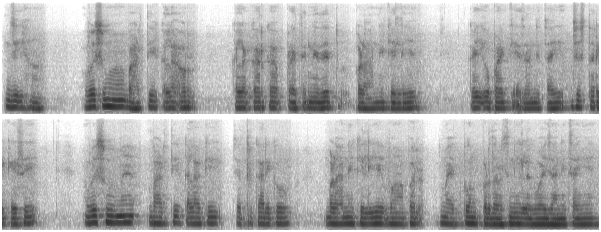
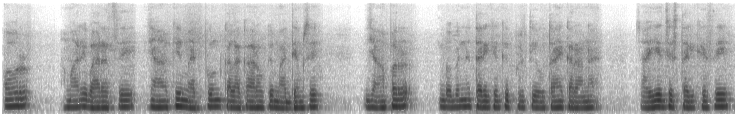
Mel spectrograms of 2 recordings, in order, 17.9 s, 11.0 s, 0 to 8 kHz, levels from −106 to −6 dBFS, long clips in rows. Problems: low volume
